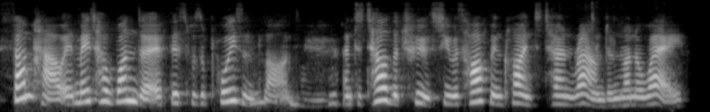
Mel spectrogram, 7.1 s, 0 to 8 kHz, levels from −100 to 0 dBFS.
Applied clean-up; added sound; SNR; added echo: neural mask model Resemble Enhance denoiser.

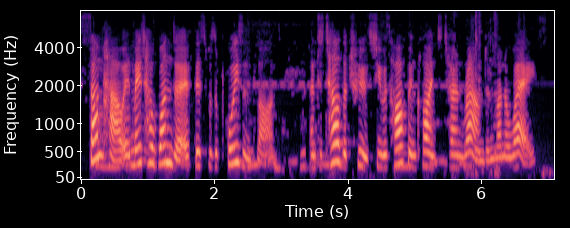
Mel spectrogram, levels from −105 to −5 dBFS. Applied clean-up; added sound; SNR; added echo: classical method spectral subtraction.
